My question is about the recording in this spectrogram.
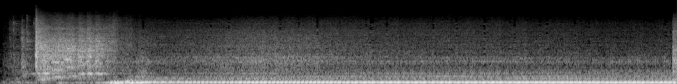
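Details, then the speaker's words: Ford Mustang Coyote V8 right after an oil and filter change, while chasing an idle issue: quick start with a short rev flare, then a smooth steady idle with light valvetrain ticking, less clicky than before; normal idle. "you can hear that there's literally just a little bit less valve train noise because coyotes are just generally kind of clicky sounding Motors it's just sort of how they are so it sounds just a little bit better"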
